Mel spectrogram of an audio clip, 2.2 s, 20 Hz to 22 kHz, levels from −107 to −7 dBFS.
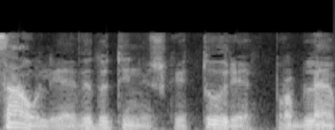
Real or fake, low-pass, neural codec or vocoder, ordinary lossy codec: fake; 19.8 kHz; vocoder, 44.1 kHz, 128 mel bands every 512 samples, BigVGAN v2; AAC, 24 kbps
